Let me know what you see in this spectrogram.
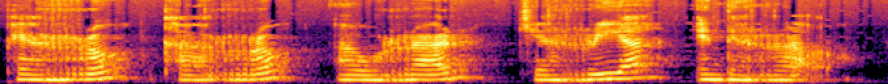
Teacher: And then, easier, if you have the double letter R, it's always going to be the rolled version, vibrante múltiple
